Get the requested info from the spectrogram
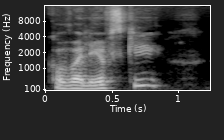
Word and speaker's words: Kovalevskij: So my name is pronounced Vsevolod Kovalevskij, and for the shortened version is Seva.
